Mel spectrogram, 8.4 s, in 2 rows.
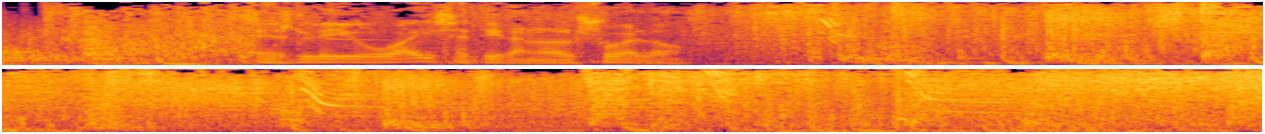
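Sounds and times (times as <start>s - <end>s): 
bullets piercing walls with shattering and crashing impacts: 0.0s - 0.9s, 2.4s - 8.4s
speech: 0.9s - 3.4s
gunfire in a 1997 film-noir shootout: 2.6s - 8.4s.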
